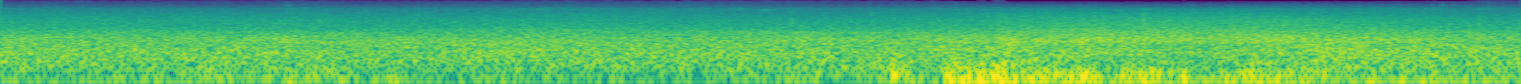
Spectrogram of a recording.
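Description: Steady rush of river water flowing over a stream bed. Wind buffets the microphone in gusts from about halfway through.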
